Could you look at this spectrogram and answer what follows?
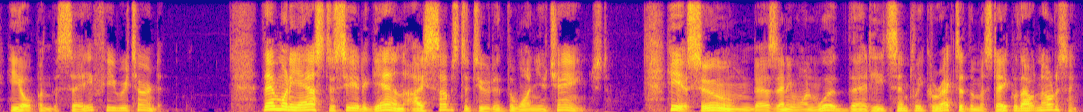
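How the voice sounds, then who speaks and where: In a radio drama, a male actor plays a shrewd, composed hotel house detective, both speaking and narrating in a measured, wry manner. His mid-range, fairly bright voice has big pitch swings.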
